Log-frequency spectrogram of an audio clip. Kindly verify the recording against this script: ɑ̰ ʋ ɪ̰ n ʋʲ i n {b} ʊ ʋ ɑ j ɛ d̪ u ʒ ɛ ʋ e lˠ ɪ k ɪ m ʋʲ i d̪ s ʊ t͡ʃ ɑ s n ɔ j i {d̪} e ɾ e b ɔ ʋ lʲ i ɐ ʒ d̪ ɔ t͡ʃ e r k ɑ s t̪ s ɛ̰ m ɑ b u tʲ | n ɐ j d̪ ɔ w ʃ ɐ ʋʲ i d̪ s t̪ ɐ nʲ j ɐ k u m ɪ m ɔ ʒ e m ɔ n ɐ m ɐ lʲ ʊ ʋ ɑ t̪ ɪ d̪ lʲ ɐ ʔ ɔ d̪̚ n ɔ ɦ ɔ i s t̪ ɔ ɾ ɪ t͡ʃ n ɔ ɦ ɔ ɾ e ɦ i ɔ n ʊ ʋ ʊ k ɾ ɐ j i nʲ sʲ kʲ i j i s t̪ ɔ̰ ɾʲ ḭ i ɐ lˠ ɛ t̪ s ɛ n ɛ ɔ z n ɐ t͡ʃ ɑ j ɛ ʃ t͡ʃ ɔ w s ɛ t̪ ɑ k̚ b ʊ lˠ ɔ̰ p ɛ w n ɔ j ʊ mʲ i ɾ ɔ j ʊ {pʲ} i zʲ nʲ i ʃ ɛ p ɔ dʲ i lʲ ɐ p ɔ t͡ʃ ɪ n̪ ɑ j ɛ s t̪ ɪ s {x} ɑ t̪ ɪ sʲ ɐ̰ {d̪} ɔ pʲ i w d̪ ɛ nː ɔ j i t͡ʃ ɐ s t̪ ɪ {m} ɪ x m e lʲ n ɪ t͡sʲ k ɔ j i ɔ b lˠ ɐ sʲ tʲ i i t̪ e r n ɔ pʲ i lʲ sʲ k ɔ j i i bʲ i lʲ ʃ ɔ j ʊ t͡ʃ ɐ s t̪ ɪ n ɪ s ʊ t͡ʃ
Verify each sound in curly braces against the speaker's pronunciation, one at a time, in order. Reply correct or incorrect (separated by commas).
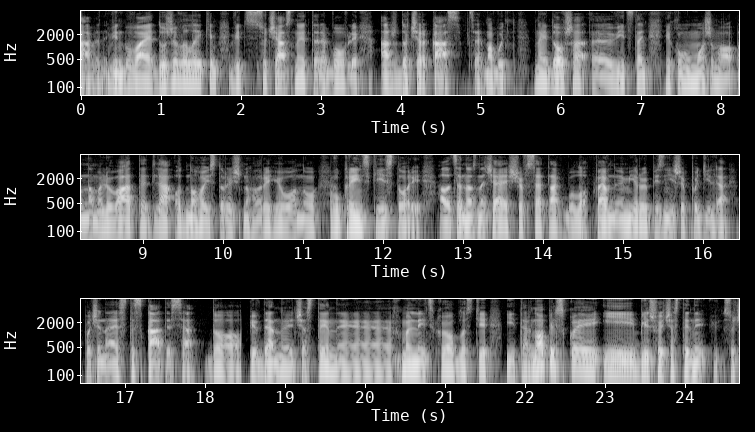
correct, incorrect, correct, incorrect, correct, incorrect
